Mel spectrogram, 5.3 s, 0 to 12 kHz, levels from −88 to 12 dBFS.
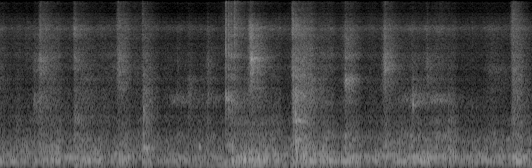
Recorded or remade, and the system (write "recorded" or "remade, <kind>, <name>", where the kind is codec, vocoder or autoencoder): remade, autoencoder, DAC-VAE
